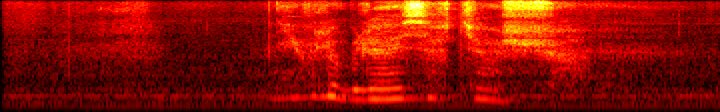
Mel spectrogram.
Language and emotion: Russian, sad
